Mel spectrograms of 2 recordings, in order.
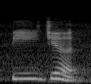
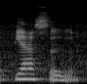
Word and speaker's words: Piaget: tokohnya ada berapa hai pertama adalah pijet atau sering diburu sebut juga piace beda-beda cara bacanya yaitu teori perkembangan teori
